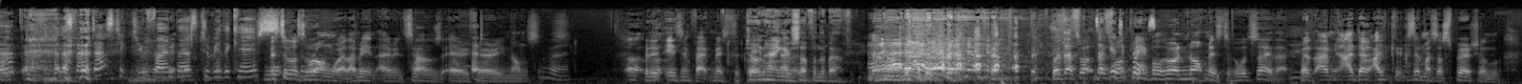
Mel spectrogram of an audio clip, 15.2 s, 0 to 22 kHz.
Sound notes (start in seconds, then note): 0.1 laughter; 8.7 laughter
